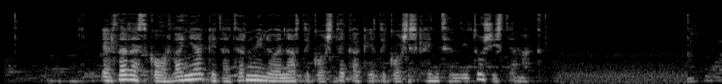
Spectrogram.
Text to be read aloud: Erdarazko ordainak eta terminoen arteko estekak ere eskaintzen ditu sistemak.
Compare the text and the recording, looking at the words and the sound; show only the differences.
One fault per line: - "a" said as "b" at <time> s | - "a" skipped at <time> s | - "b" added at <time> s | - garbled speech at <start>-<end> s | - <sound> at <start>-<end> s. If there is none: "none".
- "ere" said as "arteko" at 3.7 s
